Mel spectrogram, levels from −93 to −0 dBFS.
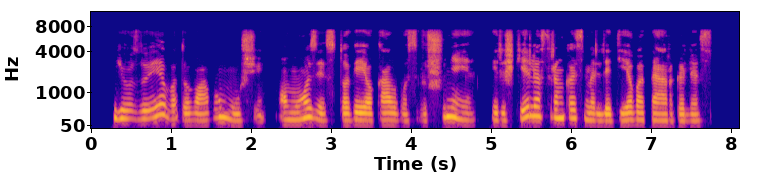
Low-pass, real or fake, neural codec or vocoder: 7.2 kHz; real; none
